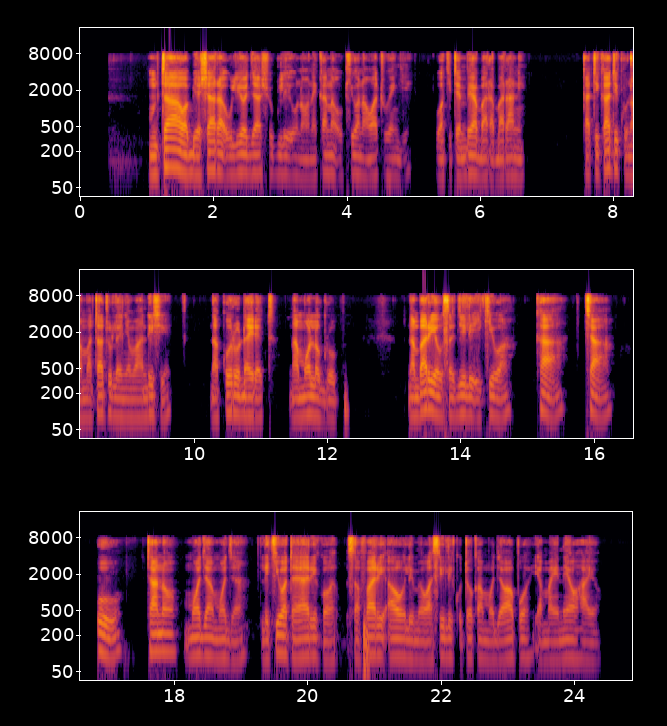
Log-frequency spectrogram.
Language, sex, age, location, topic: Swahili, male, 25-35, Nairobi, government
